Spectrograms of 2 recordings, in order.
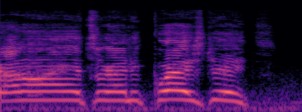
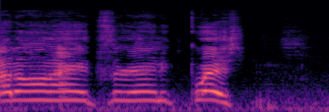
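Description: First: Louder, higher mock yell. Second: Loud mock yell out the window. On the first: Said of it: "Yelling through his window loud like that". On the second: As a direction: bark it through the car window. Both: Man yelling at the cop through his window.

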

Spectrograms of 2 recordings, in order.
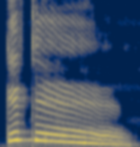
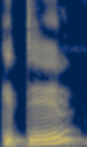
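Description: First: High "kitten" gliding down; kitten, long falling model for children; kitten drawn out, falling. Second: Put-on kitten, rising for children to repeat; kitten with rising tune. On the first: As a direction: stretch the end of kitten downward. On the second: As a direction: prompt "kitten" with a lift at the end. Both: Shown as a demonstration. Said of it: "Now say it with me".

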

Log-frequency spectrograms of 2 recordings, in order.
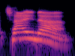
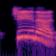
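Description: First: China said "CHAI-na"; China with the i of "shine"; English pronunciation. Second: China said "CHEE-na"; China with Spanish i, as in "chico"; Spanish pronunciation. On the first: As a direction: say China the English way, with an eye vowel. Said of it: "En inglés". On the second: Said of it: "el país de China". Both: Shown as a demonstration.

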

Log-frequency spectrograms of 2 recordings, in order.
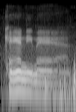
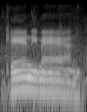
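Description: First: Said in the usual way. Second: Slow, drawn-out, softer Candyman; spooky slow summons. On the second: Shown as a demonstration. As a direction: call Candyman slowly like a ritual. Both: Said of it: "So I'm gonna do Candyman".

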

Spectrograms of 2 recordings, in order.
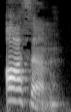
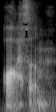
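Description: First: Louder mock-cheerful awesome, falling; sarcastic. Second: Breathy under-the-breath awesome, dead flat; sarcastic. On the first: To her viewers, after the wrong kit, loud sarcastic cheer. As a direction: fake enthusiasm, spelled out with a sigh behind it. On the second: To her viewers, opening the wrong kit, whispered sarcasm. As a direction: mutter it in disbelief, soft and unvoiced. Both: Real, not acted.

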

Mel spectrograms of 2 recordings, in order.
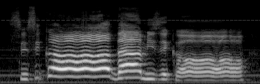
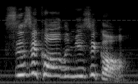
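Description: First: Sung, loud, slow, held-out notes; sung, belt it like a musical number; sung show title. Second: Spoken out high and loud; excited. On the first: Repeating the title to viewers, sung out. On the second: Thrilled about Seussical, excited. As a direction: say it as an excited exclamation. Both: Real, not acted.

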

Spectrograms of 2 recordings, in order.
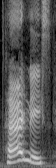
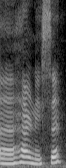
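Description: First: "Her neyse" punched harder, falling at the end; emphatic repeat. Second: Said in the usual way. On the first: Pretend. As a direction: hit "Her neyse" with more force.

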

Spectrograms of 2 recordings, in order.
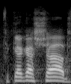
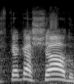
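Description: First: Louder, higher urgent command; urgent call. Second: Much higher, louder repeated command; urgent shout. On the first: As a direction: call it out to a teammate. Urgent instruction in firefight. (ordem urgente) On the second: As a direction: yell it, more urgent. (grito urgente) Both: Real, not acted.

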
